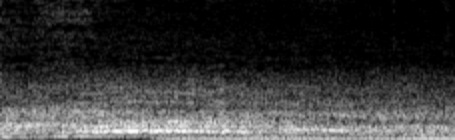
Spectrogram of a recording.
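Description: Piano played live in an arena, with a low chord struck about three-quarters of a second in and held, over a crowd cheering.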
